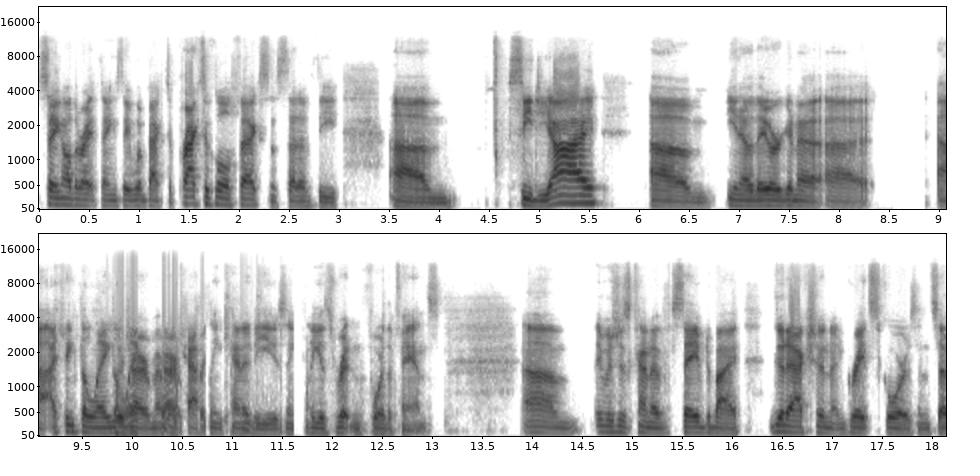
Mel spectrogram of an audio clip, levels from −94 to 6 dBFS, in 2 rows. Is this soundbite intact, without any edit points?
no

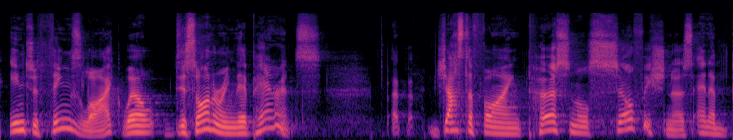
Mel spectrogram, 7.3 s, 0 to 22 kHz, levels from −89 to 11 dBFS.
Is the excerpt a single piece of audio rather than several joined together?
no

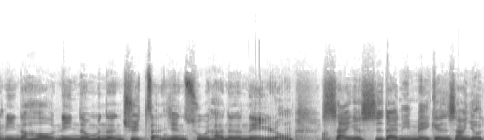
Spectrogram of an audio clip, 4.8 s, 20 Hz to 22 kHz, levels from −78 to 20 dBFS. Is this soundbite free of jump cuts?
no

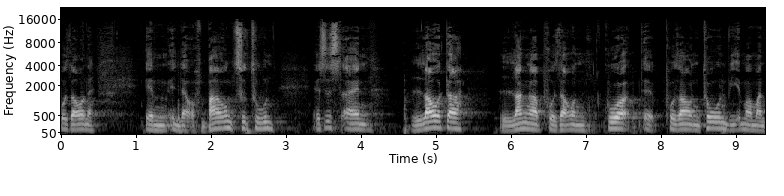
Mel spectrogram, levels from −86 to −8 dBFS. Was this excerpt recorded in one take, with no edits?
yes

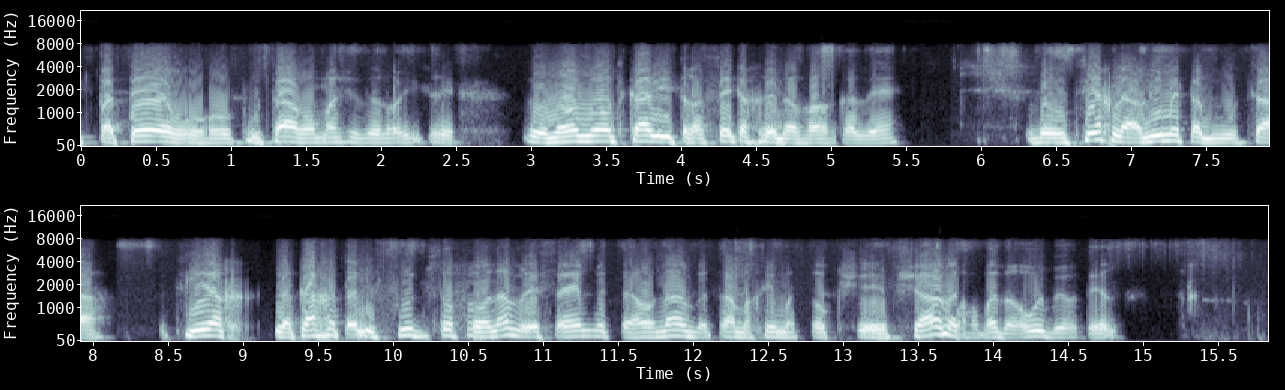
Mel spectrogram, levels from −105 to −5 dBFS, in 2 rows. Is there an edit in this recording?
yes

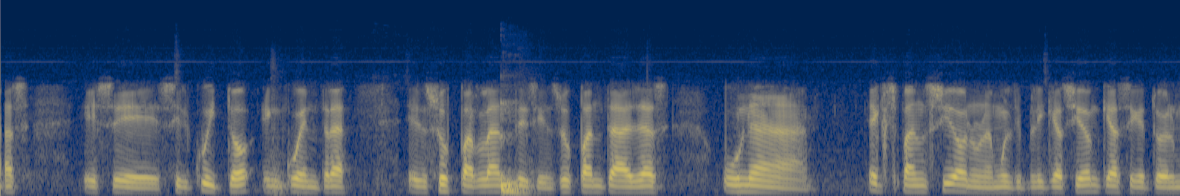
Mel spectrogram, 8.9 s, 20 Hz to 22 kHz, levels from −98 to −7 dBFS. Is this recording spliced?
no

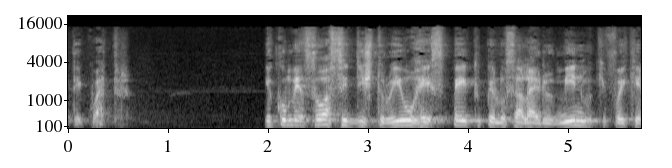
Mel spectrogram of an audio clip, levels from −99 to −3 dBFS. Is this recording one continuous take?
no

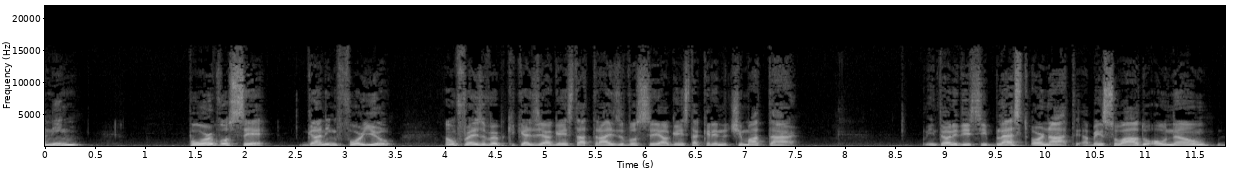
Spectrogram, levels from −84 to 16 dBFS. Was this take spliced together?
no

